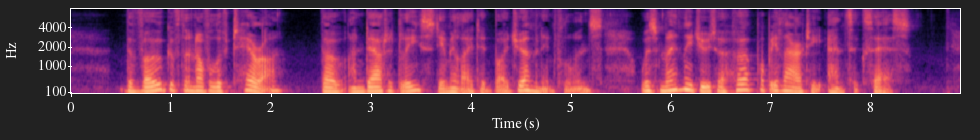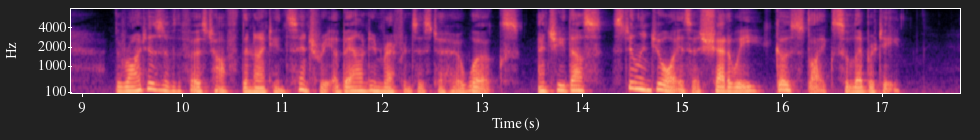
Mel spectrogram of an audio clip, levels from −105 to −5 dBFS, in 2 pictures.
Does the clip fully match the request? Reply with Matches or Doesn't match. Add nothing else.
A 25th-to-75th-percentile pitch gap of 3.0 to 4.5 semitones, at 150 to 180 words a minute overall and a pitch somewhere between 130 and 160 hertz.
Matches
